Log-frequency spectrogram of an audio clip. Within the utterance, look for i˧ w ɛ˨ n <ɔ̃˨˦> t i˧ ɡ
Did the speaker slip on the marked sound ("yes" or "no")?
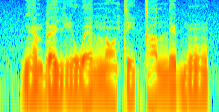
yes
